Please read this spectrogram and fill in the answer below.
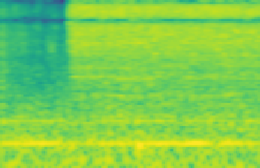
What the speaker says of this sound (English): I'm going to spray everything with Pam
